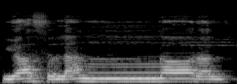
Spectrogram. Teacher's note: یہ سین بھی نہیں بنانی، سیٹی بھی نہ نکلے، بلکہ اس کو تھوڑا سا سواد کو پر پڑھنا ہے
